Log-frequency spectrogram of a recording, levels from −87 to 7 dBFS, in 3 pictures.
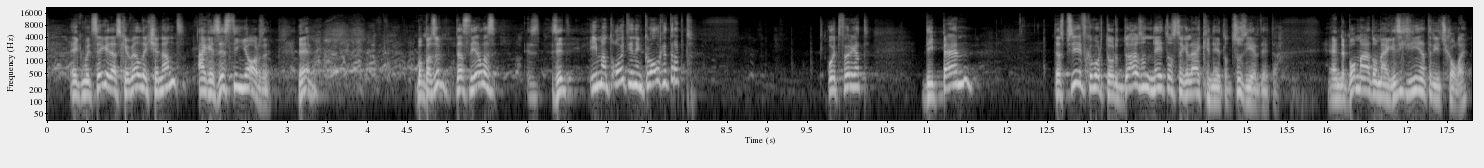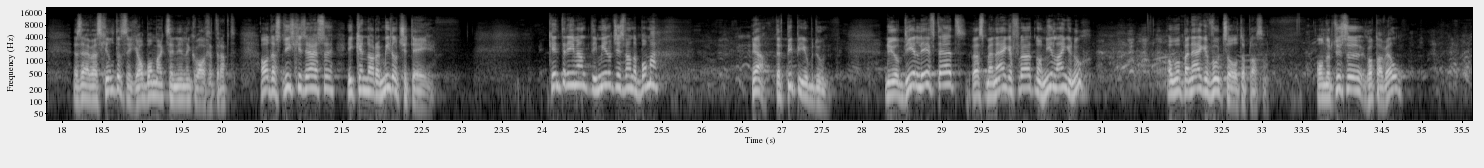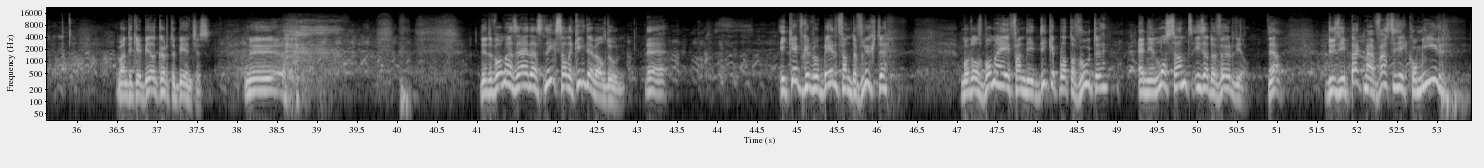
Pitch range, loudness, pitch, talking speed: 165-235 Hz, -20 LUFS, 200 Hz, 185 wpm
